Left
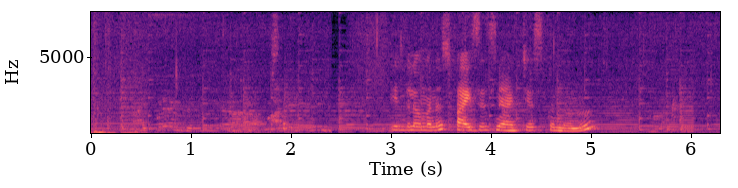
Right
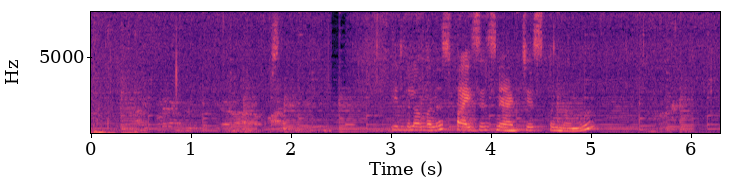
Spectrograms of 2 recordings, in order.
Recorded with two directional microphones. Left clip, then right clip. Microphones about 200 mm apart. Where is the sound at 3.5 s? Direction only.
5° left (ahead or behind).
